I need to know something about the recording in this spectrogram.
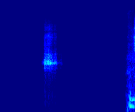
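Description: A cat gives a single short, high-pitched, soft meow, followed by a pause of silence before another brief sound begins at the very end.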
